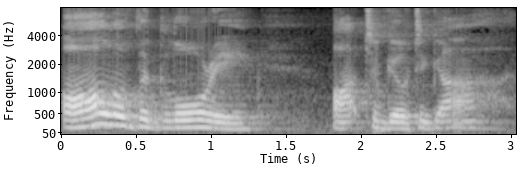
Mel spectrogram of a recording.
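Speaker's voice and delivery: heavy, emphatic stress placed on the word all. Speaker repeats the line to emphasize a word: strong emphasis on all. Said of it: "Let me emphasize that word all".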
